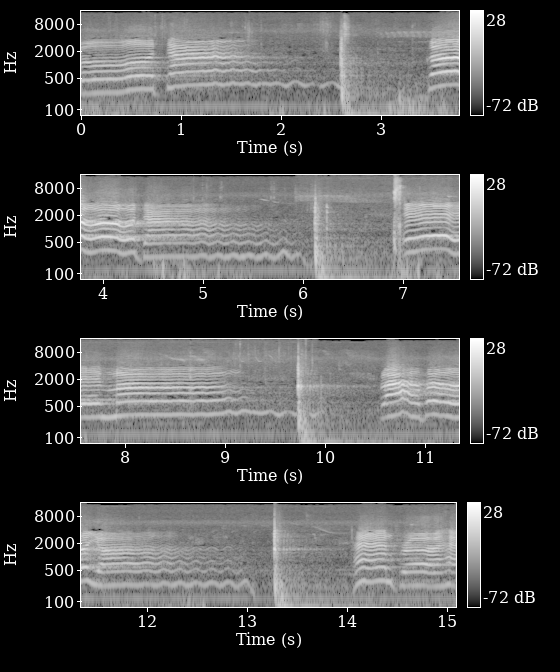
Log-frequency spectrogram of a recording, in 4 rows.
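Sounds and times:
person singing with vibrato: 0.0s - 13.2s, 13.9s - 15.0s
sharp knocks: 2.6s - 3.0s, 6.0s - 7.2s, 9.6s - 10.2s, 13.2s - 13.8s.

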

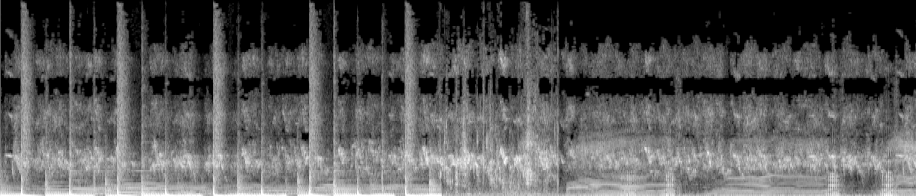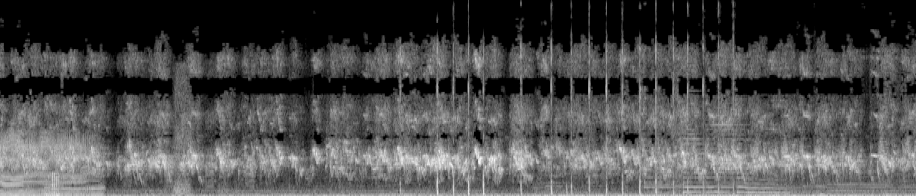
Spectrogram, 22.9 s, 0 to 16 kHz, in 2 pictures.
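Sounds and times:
birds chirping: 0.0s - 22.9s
drawn-out farm animal calls: 5.5s - 13.9s, 19.6s - 22.9s.

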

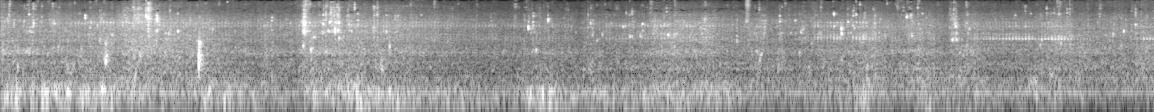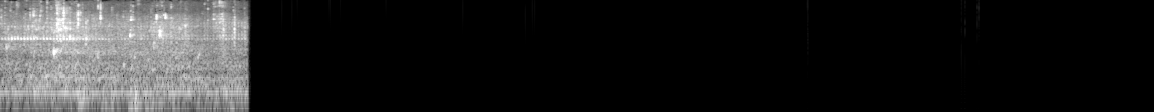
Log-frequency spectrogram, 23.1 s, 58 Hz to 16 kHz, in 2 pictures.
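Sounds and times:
water splashing against boat hull: 0.0s - 14.0s.

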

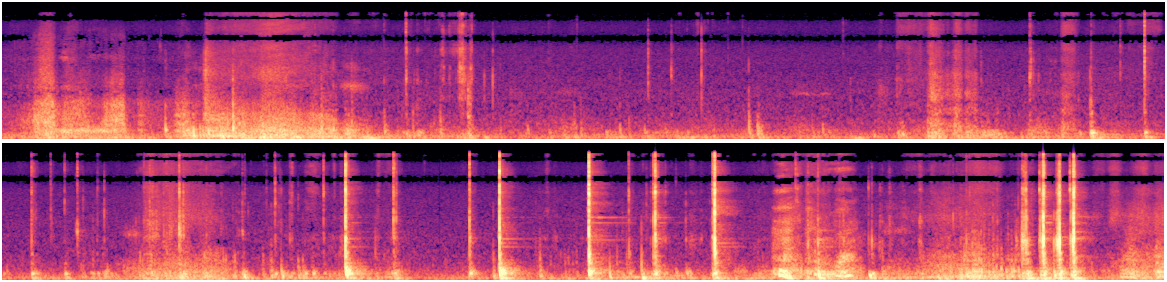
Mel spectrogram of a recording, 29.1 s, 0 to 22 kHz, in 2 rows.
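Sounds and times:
sharp plastic snaps: 20.3s - 23.8s.

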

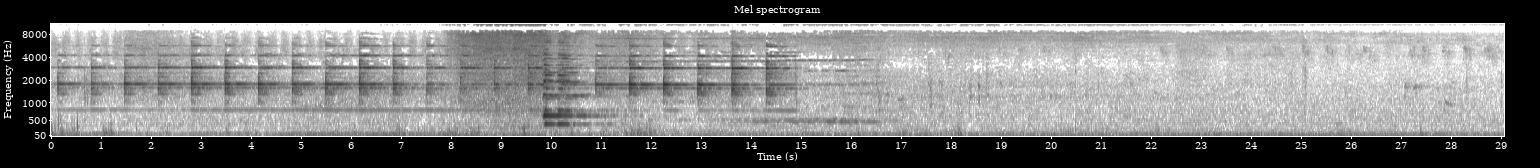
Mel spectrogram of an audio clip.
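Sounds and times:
warning bell ringing: 0.0s - 16.9s
train rumbling: 0.0s - 29.0s
train horn blast: 9.7s - 11.4s.

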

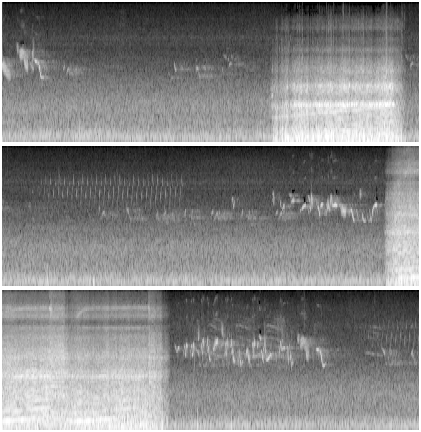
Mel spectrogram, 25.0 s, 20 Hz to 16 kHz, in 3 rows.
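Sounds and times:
sports car engine revving: 5.4s - 8.1s, 16.0s - 20.0s.

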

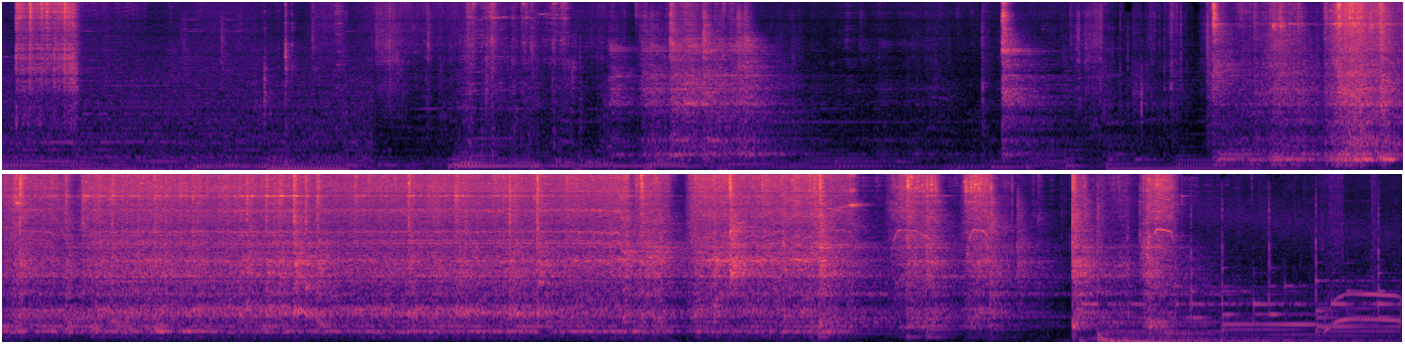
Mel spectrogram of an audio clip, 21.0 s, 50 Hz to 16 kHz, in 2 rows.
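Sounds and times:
hole saw grinding into metal: 9.1s - 19.4s.

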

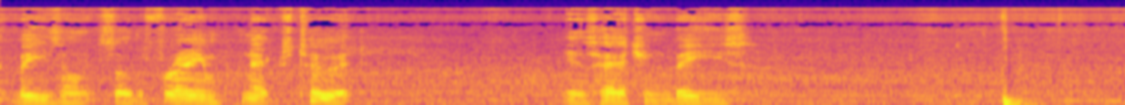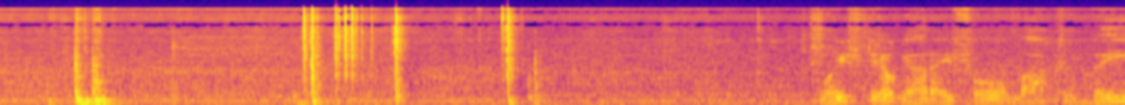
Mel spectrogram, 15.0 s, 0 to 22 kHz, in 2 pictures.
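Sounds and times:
honeybees humming: 0.0s - 15.0s
wooden hive frames knocking: 6.5s - 8.5s, 9.4s - 11.3s.

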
